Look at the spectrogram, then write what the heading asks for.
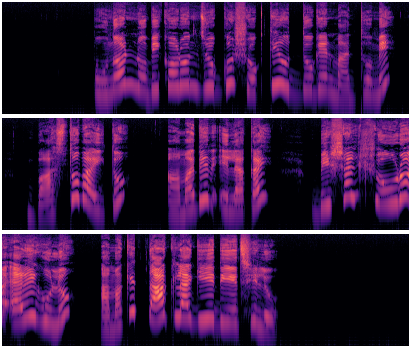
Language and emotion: Bengali, surprised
